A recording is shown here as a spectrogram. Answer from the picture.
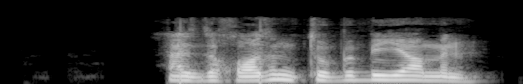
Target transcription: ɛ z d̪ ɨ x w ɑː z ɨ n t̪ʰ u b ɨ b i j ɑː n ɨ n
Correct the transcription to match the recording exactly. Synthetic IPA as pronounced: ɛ z d̪ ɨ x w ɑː z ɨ m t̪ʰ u b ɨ b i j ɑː m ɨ n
